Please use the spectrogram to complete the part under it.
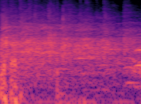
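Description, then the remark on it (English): An audience at a worship service claps together, a dense, steady patter of many hands at moderate loudness, with faint voices mixed in underneath. “I wasn't trying to get you to clap.”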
